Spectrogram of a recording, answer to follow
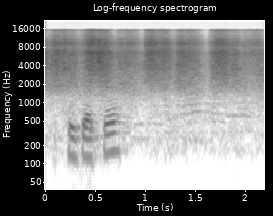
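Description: A steady rasping, sanding-like noise, with a brief fragment of a man's voice about a quarter second in.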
